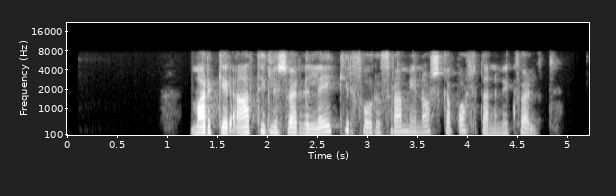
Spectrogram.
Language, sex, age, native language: Icelandic, female, 50-59, Icelandic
